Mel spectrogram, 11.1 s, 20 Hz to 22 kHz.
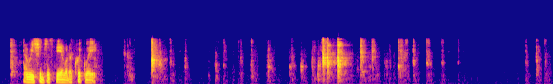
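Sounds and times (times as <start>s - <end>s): plastic pieces clicking and tapping: 2.5s - 9.4s.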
